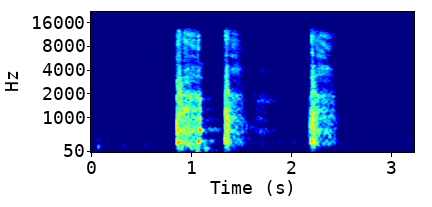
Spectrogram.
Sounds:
Cough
